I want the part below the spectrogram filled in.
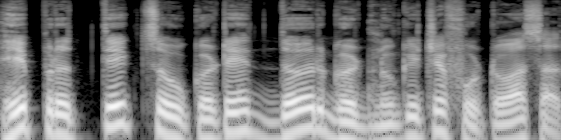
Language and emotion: Goan Konkani, neutral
